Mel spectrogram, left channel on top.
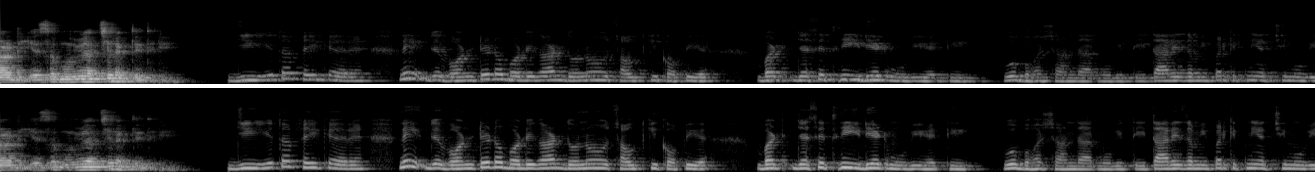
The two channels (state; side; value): normal; both; correlation 0.65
